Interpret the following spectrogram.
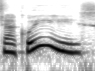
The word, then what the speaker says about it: Jacquees: Jacquees.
